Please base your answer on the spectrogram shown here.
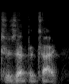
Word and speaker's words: Tirzepatide: going to try to do the second one, Tirzepatide. How does that pronounce, Steve? You got it. Tirzepatide.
